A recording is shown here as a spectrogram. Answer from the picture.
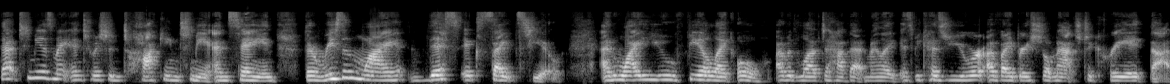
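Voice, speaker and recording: Animated in tone, a woman talks at a moderate pace with a medium pitch and ordinary pitch variation. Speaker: intuition coach and medium. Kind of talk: casual interview chat. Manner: loud.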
